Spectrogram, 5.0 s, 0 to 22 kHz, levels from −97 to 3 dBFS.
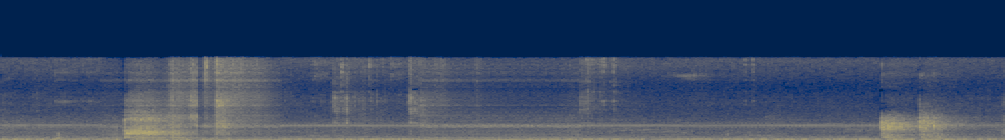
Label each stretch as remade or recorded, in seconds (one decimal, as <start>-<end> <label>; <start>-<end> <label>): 0.0-0.5 recorded; 0.5-1.4 remade; 1.4-2.1 recorded; 2.1-2.9 remade; 2.9-5.0 recorded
